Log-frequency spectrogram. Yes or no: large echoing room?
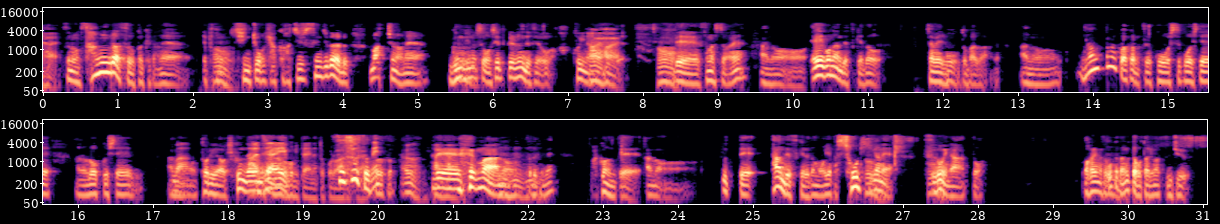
no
